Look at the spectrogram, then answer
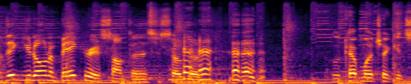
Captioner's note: laughing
